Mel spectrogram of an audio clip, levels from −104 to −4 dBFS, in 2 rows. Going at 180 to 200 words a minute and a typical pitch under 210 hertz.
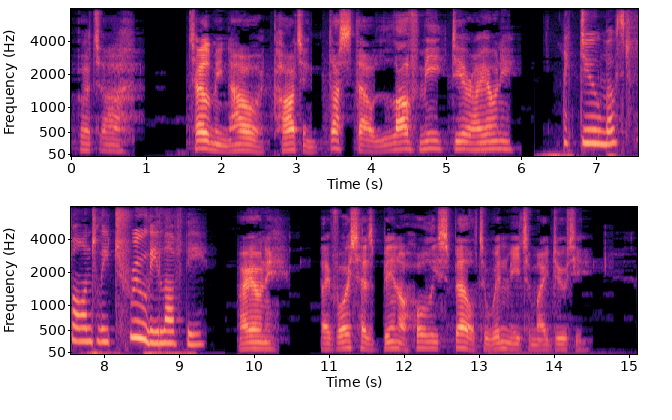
No: average, 145 wpm; medium, 140 Hz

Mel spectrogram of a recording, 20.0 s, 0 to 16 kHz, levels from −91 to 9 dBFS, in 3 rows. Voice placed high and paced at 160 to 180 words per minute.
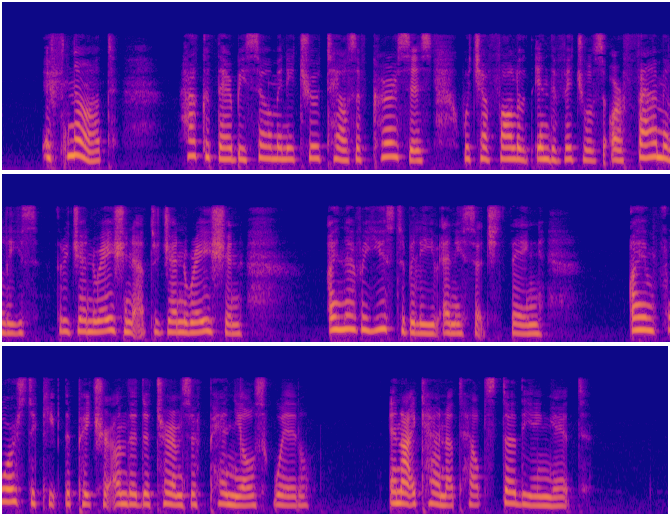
No: high, 230 Hz; average, 150 wpm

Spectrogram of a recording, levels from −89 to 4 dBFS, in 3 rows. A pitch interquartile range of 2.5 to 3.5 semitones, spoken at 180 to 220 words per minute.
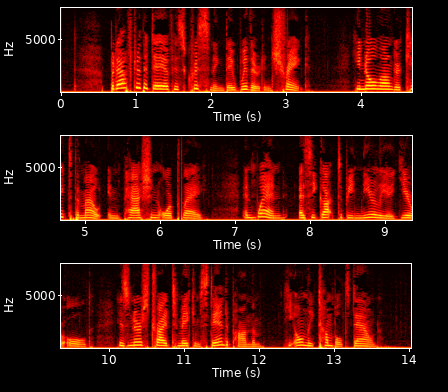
No: average, 4.7 semitones; average, 195 wpm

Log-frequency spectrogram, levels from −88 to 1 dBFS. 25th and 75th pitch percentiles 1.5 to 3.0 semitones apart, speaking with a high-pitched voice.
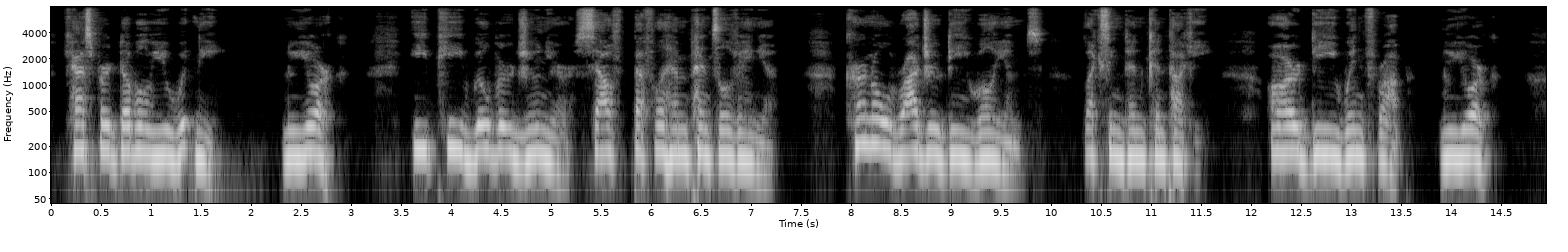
No: average, 2.7 semitones; medium, 150 Hz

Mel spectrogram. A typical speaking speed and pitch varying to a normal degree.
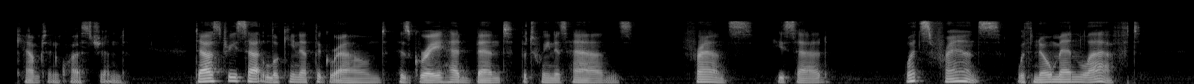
No: slow, 120 wpm; average, 3.3 semitones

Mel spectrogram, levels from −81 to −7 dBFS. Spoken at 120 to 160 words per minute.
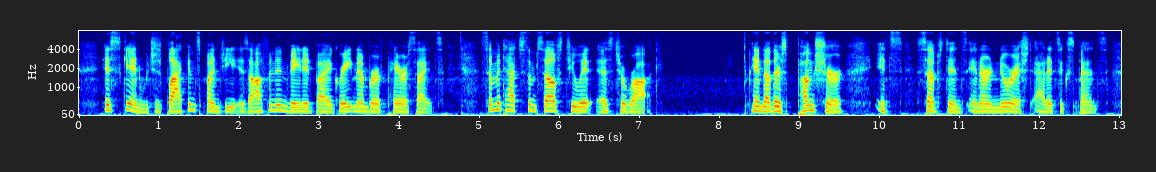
No: average, 175 wpm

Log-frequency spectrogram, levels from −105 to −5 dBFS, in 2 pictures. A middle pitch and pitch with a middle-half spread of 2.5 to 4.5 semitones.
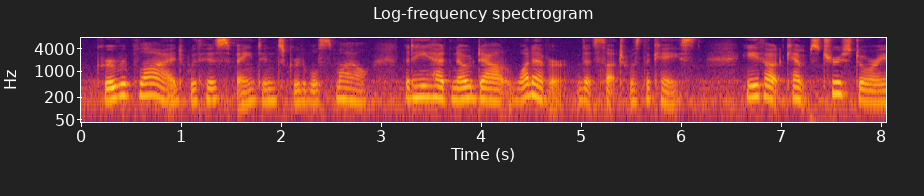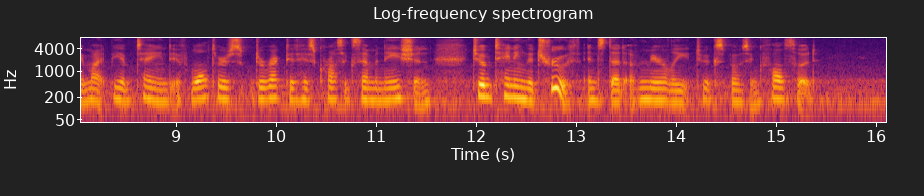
Yes: medium, 175 Hz; average, 3.0 semitones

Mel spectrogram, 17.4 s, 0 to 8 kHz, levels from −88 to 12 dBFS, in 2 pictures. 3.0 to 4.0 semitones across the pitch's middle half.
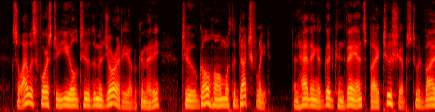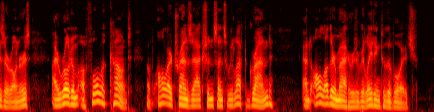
No: average, 4.6 semitones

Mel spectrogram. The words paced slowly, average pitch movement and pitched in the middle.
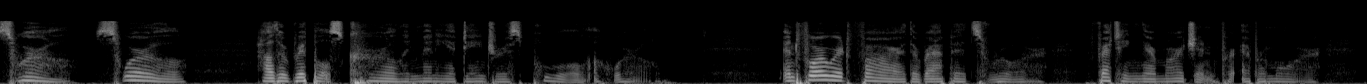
No: slow, 100 wpm; average, 3.7 semitones; low, 130 Hz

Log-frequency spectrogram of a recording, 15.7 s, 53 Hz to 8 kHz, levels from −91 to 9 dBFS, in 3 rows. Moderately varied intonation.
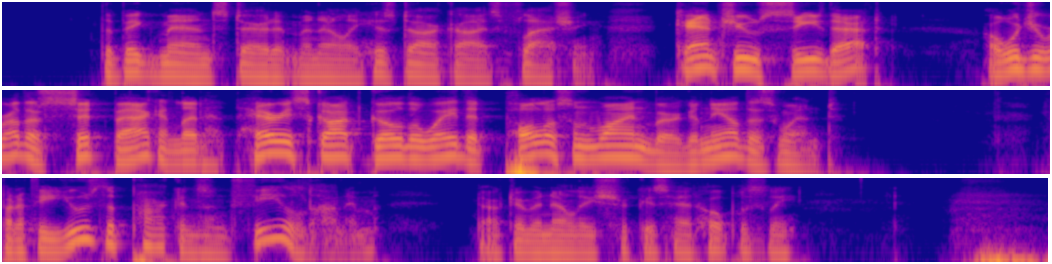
No: wide, 8.1 semitones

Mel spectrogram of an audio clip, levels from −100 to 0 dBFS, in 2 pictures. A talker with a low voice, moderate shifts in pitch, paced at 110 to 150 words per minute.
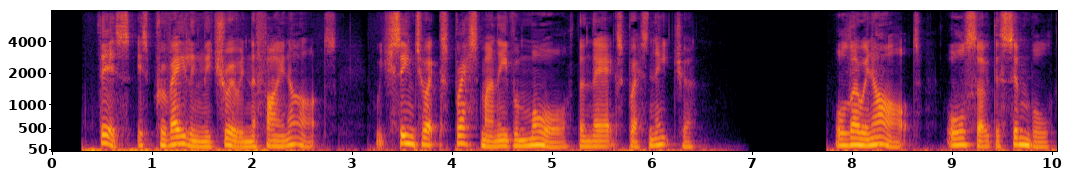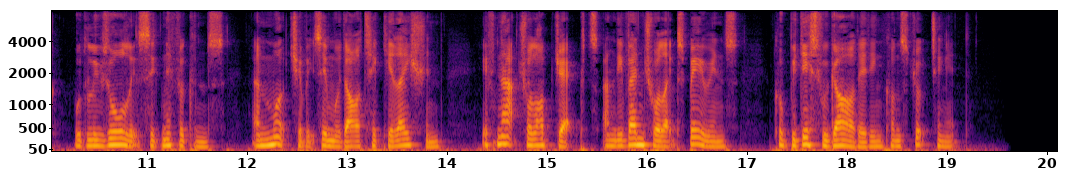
Yes: low, 120 Hz; average, 4.2 semitones; average, 145 wpm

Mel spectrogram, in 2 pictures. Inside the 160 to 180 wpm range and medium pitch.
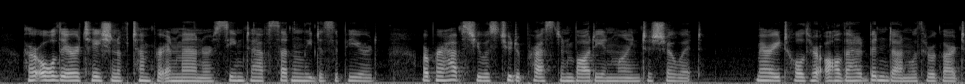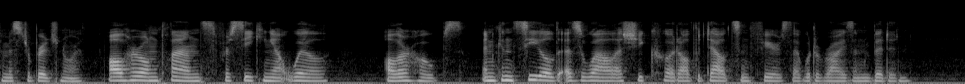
No: average, 200 wpm; medium, 165 Hz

